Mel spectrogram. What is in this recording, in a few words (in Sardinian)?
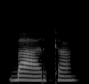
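"barca", female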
